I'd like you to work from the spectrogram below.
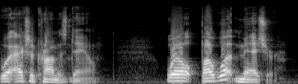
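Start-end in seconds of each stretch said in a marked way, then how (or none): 0.0-1.0 put-on flat deadpan delivery. Retelling what a guest said on a clip: imitating a deadpan delivery. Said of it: "he deadpans".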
